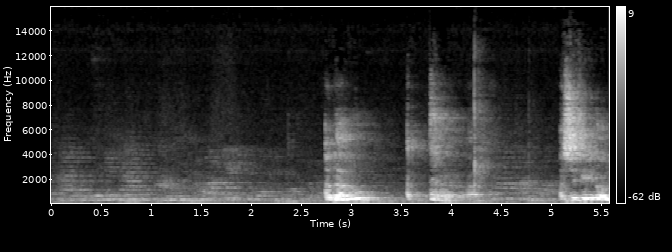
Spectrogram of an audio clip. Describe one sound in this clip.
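A man speaks calmly into a microphone, heard through loudspeakers in a large echoing room.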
